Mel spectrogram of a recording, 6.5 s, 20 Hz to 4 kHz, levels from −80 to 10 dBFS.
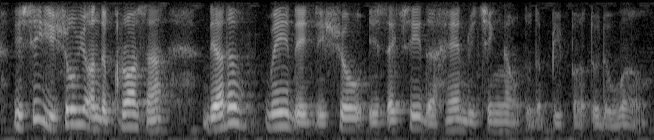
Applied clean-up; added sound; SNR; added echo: none; none; none; none.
